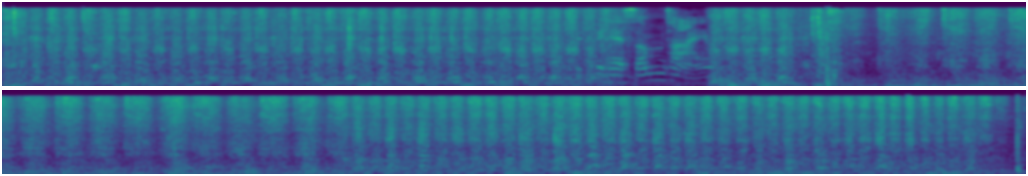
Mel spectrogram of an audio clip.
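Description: Folding pruning saw cutting through a round wooden tree stake, steady back-and-forth rasping strokes with a brief break about three seconds in.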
